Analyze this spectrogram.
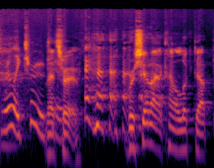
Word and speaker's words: bruschetta: And in Italian, they actually pronounce it bruschetta.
